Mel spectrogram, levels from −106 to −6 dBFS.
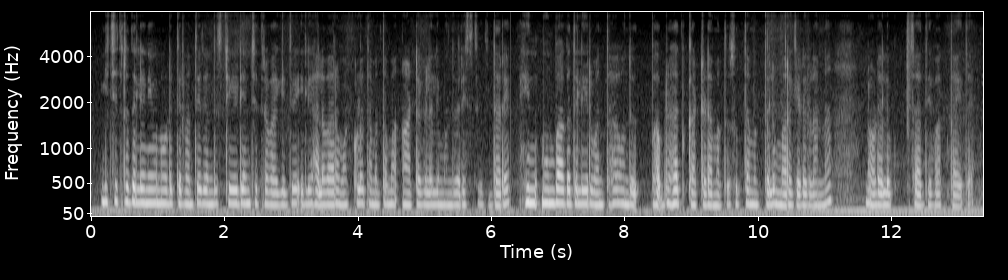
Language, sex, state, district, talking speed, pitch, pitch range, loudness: Kannada, female, Karnataka, Dakshina Kannada, 120 wpm, 185 Hz, 175-200 Hz, -29 LUFS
